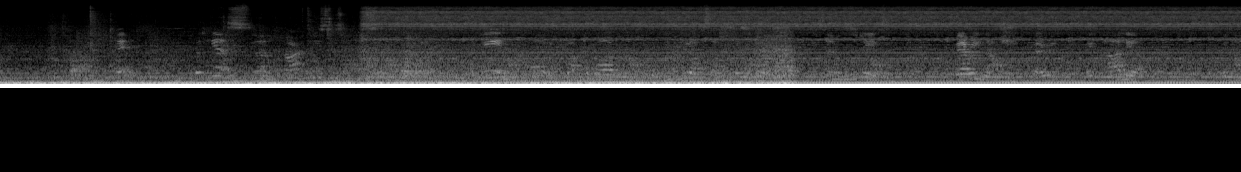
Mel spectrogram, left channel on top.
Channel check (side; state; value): right; silent; digital silence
